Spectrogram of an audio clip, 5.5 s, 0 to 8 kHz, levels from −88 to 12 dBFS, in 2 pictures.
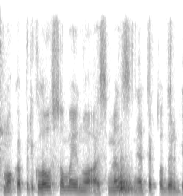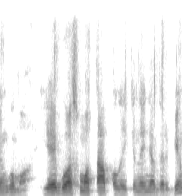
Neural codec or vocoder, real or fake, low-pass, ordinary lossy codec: none; real; 7.2 kHz; AAC, 48 kbps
